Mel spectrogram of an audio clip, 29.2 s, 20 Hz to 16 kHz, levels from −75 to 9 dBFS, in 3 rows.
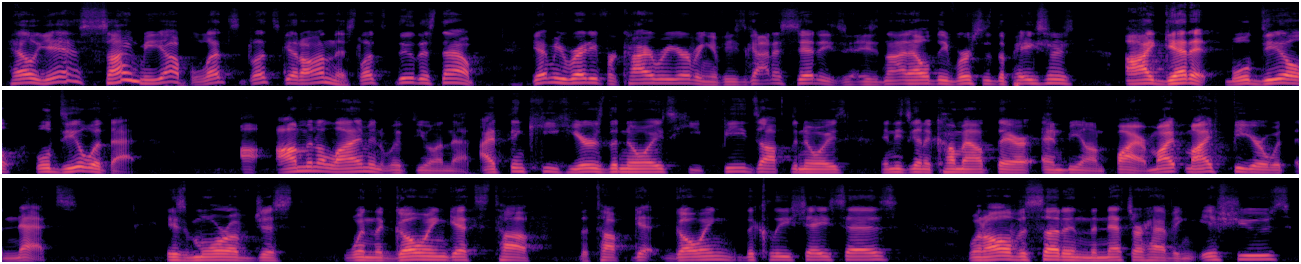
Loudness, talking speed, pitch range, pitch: -25 LUFS, 210 wpm, 120-150 Hz, 135 Hz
